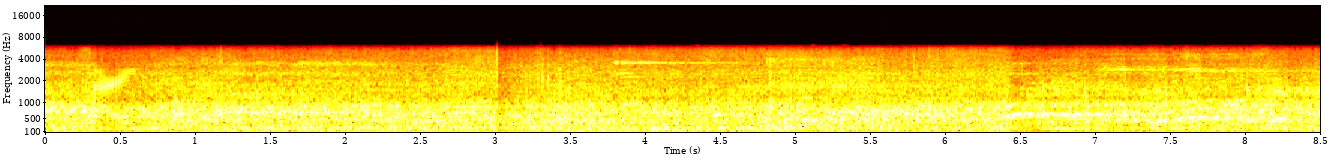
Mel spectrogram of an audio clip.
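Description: Steady background chatter of many voices echoing in a large gymnasium, with no single voice standing out.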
